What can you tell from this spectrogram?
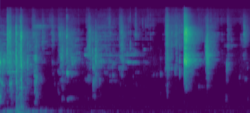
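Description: A door being unlocked and opened by hand: scattered short clicks and rustles, with one louder scrape a little after halfway.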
